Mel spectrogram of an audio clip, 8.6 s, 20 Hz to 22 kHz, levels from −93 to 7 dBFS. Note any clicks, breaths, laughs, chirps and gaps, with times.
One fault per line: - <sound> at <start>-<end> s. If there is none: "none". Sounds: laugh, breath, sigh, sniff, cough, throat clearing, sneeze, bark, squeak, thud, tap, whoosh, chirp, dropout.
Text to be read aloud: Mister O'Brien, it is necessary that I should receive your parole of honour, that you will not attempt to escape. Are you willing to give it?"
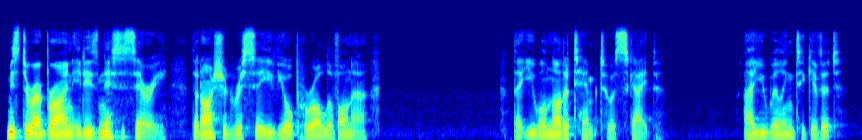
none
